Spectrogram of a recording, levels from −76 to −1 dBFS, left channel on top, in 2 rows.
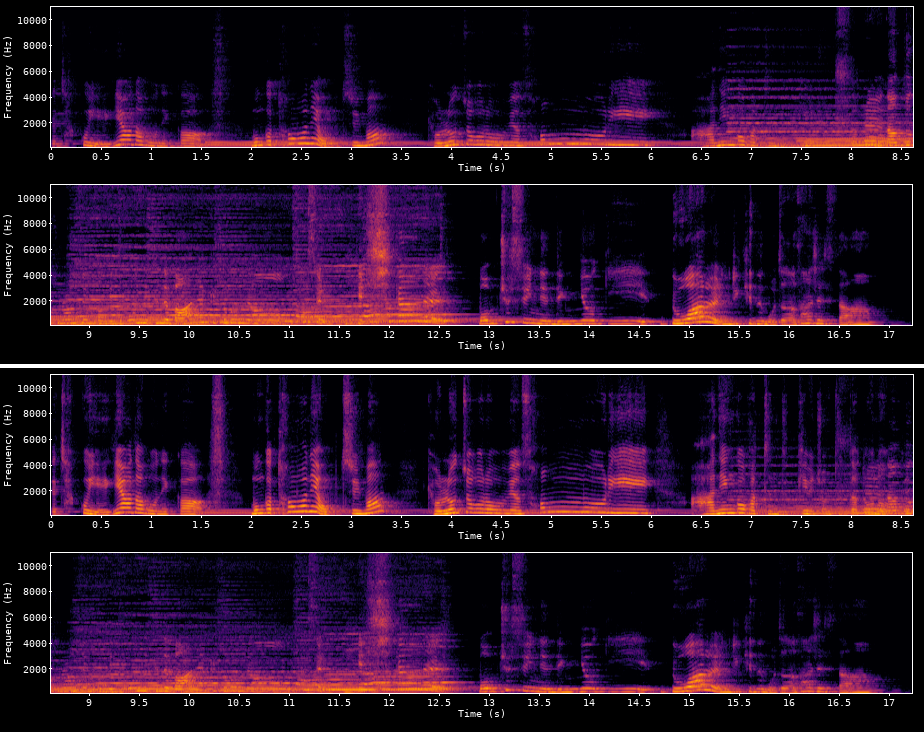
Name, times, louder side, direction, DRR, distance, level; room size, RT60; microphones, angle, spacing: voice 1, 0.0-1.7 2.0-3.4 3.8-6.0 6.4-8.7 11.5-11.8, right 5 dB, 50° right, 0.4 m, -24 dB
sound 1, 1.4-13.4, left 5 dB, 70° left, 0.5 m, -35 dB
sound 2, 6.7-12.5, equal, 85° left, 2.9 m, -25 dB
voice 2, 8.1-12.6 12.9-16.8, left 2 dB, 25° left, 0.6 m, -24 dB
15.0 x 5.2 x 4.5 m
head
